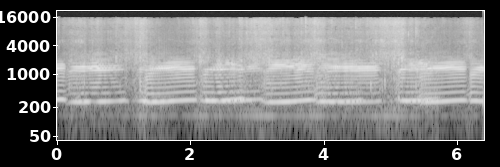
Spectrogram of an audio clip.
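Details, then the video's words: Banded bullfrogs, called kodok kintel, in a rain puddle in a cemetery at night, throats inflated, competing to call loudest: deep, nasal, bass moans about a second long, repeated back to back with overlapping callers. "GENANGAN AIR MENJADI AJANG LOMBA KODOK INI BERTARUNG SUARA KERAS"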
